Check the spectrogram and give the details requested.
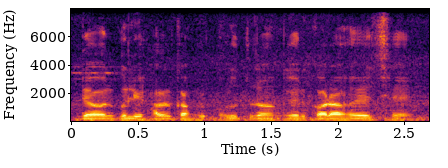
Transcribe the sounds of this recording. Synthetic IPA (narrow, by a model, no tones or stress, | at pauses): d̪ealɡuliɦalkaɦoɾut̪ɾɔŋɡeɾkɔɾaɦojet͡ɕʰe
